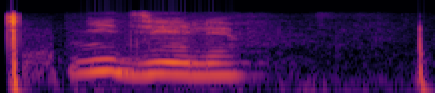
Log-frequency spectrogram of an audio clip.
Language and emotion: Russian, neutral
